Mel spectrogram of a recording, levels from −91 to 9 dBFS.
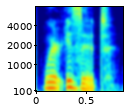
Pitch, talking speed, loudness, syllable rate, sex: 200 Hz, 205 wpm, -16 LUFS, 5.8 syllables/s, female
